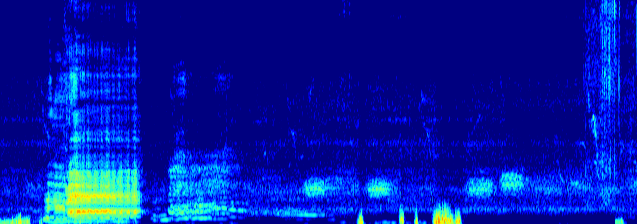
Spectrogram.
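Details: Sheep bleating: a loud, harsh, trembling bleat of about one second, followed by a fainter, shorter bleat, then quiet with a few low knocks.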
